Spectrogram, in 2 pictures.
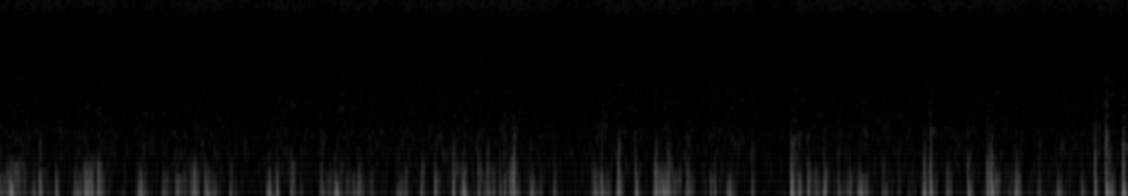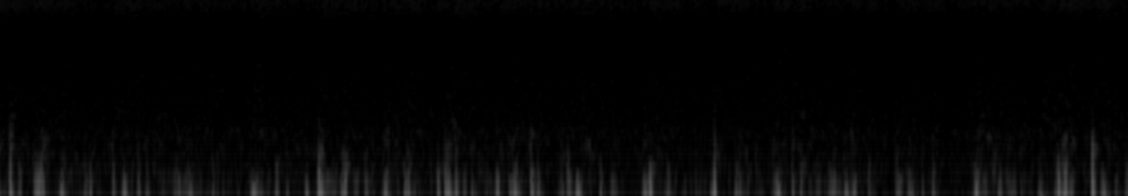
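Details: Rapid heartbeat after jumping in place, with heavy breathing: quick, closely spaced low thumps of a heartbeat sped up by exertion; a normal response to exercise.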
